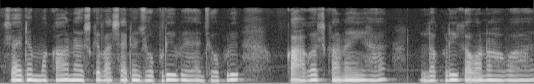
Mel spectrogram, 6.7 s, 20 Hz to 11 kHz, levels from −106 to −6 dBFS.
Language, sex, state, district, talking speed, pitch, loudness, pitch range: Hindi, female, Bihar, Madhepura, 180 wpm, 190 Hz, -26 LUFS, 180-195 Hz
